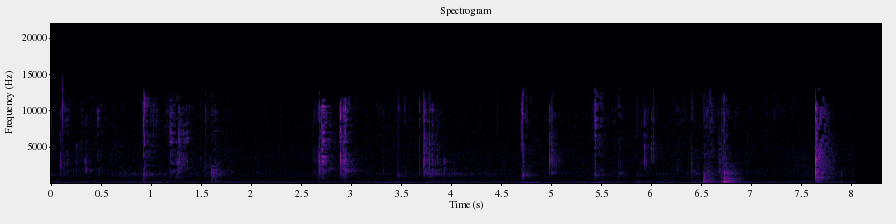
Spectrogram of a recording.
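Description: A metal blade cuts and scrapes thin curls and chunks from a solid, palm-sized oval bar of teal soap held in the hand, and the flakes pile up below. The result is a run of crisp, bright, dry scraping and crunching strokes with quiet pauses between them.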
